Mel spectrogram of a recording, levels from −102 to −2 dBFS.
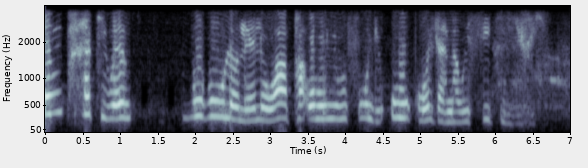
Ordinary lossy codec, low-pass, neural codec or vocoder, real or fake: none; 3.6 kHz; vocoder, 44.1 kHz, 128 mel bands, Pupu-Vocoder; fake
